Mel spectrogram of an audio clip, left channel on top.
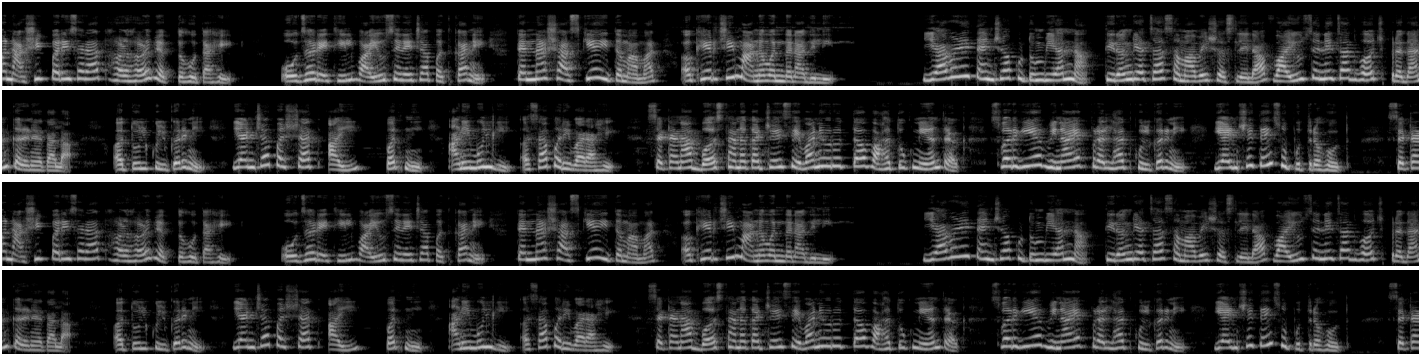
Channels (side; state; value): right; quieter; 5.4 dB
